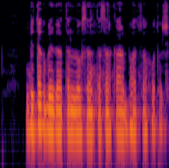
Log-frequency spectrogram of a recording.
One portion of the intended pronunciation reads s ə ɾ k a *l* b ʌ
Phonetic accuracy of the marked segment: incorrect: ɾ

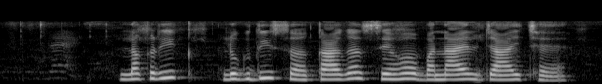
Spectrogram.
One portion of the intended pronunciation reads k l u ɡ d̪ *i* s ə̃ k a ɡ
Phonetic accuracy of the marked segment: correct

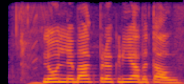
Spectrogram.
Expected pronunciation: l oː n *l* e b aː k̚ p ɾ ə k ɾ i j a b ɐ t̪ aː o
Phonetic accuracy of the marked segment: correct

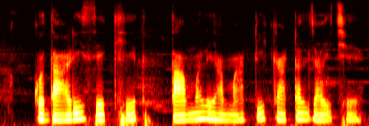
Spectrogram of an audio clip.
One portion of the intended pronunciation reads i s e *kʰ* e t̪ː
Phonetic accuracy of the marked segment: correct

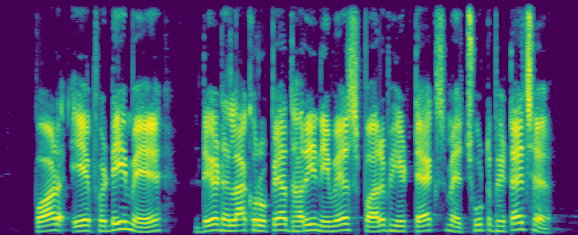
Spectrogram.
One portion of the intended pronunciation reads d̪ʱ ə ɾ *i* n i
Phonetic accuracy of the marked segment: correct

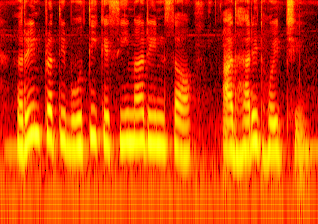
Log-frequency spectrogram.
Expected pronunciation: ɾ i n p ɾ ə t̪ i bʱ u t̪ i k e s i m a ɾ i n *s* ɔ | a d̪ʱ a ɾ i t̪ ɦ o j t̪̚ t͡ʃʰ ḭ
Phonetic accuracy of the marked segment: correct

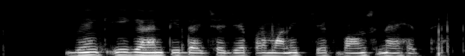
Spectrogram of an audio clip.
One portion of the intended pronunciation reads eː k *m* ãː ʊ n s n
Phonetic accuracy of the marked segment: incorrect: b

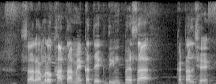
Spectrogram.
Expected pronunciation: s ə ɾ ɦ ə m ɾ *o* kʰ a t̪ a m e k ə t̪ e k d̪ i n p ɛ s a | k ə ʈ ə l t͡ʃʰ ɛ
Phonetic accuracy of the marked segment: correct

